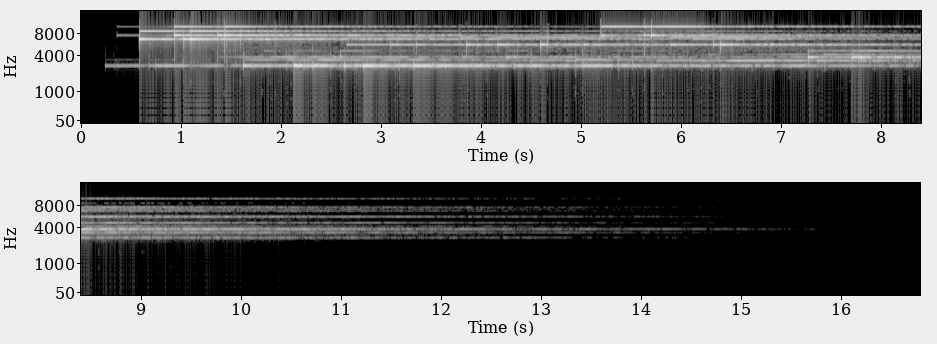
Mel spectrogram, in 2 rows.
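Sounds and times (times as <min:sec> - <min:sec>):
medium high-pitched fairy dust bell tree twinkle sparkle: 0:00.2 - 0:13.4.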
